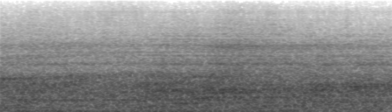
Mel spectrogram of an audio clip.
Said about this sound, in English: The train sped up and disappeared through the tunnel.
